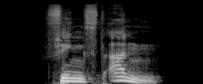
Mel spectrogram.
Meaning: second-person singular preterite of anfangen
- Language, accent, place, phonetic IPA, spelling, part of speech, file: German, Germany, Berlin, [ˌfɪŋst ˈan], fingst an, verb, De-fingst an.ogg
